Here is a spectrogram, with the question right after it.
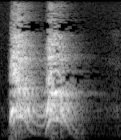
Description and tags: Dog Double Bark
I recorded my dog barking after I hit a single note on my piano. Recorded using my ipad microphone, sorry for the lack of proper recording. I figured I would just nab it while he was feeling talkative!
barking, pooch, whine, yip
